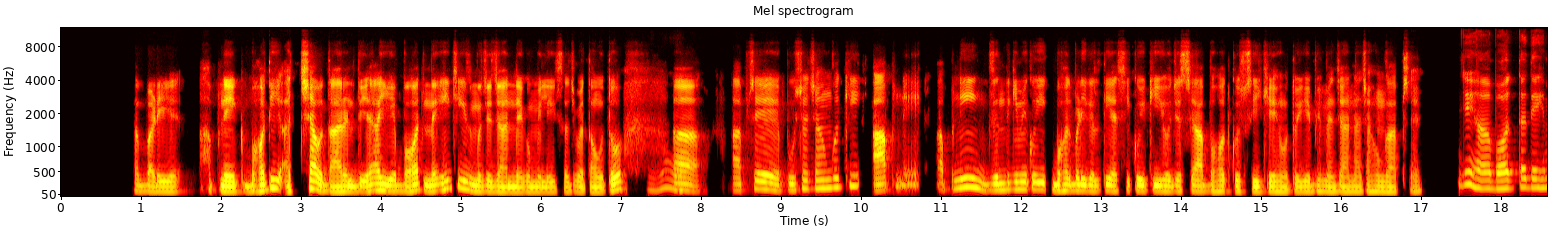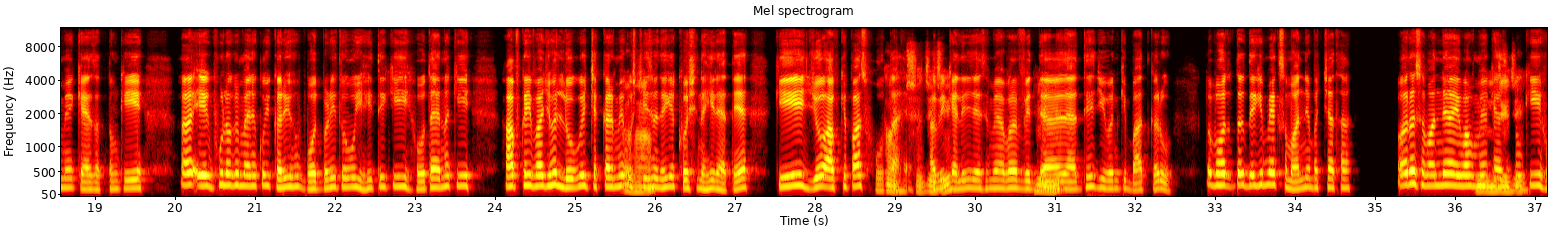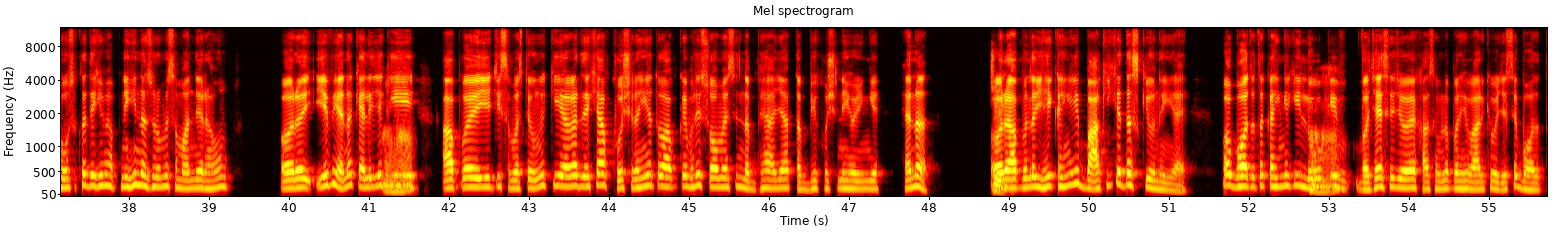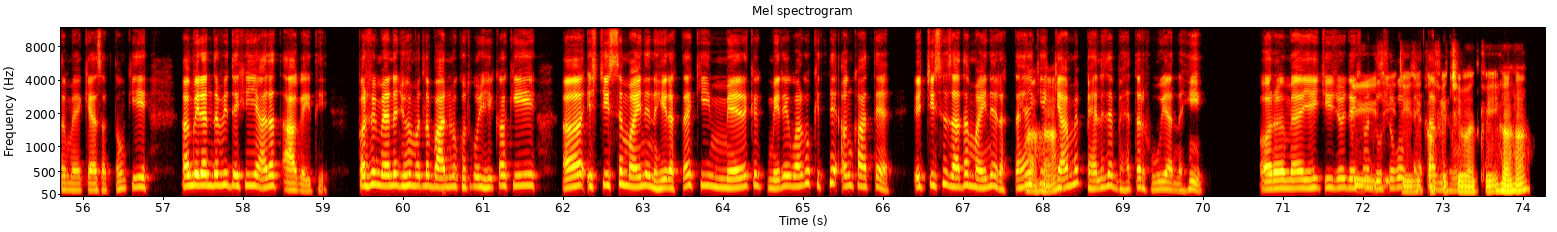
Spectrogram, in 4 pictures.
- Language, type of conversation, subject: Hindi, podcast, गलतियों से आपने क्या सीखा, कोई उदाहरण बताएँ?
- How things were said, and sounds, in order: none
